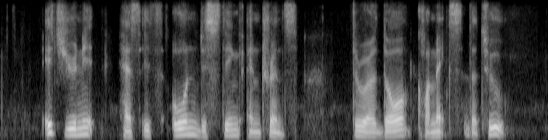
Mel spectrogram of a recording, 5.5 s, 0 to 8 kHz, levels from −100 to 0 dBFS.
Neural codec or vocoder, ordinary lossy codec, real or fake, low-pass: codec, 16 kHz, 4 kbps, X-Codec, HuBERT features, trained on LibriSpeech; Opus, 16 kbps; fake; 7.2 kHz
